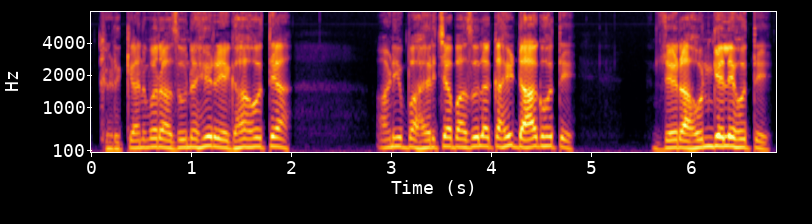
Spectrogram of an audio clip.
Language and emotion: Marathi, fearful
